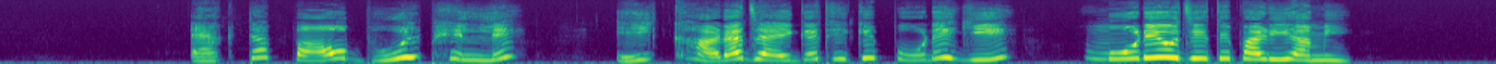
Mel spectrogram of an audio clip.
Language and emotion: Bengali, fearful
